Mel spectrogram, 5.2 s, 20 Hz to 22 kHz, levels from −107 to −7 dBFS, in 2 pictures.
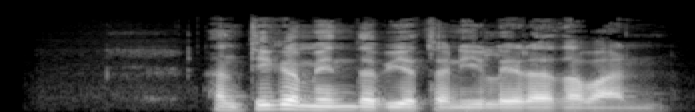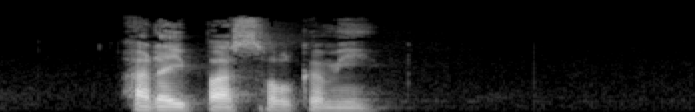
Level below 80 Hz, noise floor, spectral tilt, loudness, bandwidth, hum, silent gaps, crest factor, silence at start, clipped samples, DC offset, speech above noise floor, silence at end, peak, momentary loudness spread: -72 dBFS; -90 dBFS; -6 dB/octave; -24 LUFS; 11.5 kHz; none; none; 22 dB; 0.8 s; under 0.1%; under 0.1%; 67 dB; 1.25 s; -4 dBFS; 15 LU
